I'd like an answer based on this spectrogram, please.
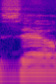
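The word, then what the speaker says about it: Zelle: washington dc okay she is saying okay it's pronounced zell but spelled zelly most banks have the service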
